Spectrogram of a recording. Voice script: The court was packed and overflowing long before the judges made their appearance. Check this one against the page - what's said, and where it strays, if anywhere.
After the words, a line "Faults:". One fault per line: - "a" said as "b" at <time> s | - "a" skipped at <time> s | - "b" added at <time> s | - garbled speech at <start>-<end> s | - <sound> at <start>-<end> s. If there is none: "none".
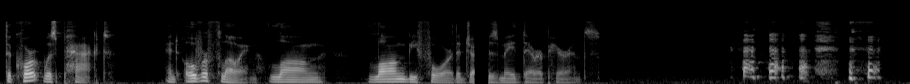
The court was packed and overflowing long long before the judges made their appearance.
Faults:
- "long" added at 3.7 s
- dropout at 4.7-4.9 s
- laugh at 7.3-8.8 s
